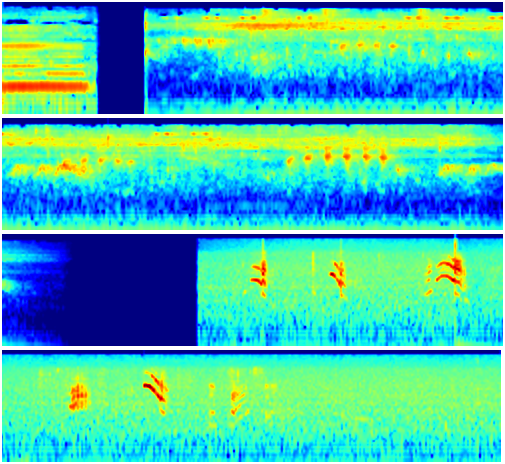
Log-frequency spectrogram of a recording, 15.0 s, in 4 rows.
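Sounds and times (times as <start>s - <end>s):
birds chirping: 1.1s - 7.7s, 9.3s - 14.1s.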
